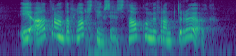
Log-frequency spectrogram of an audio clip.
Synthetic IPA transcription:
iʔaðt̪ɾaant̪aflawxst̪ʰiŋsɪnsθawkʰɔːmɪfɾamt̪ɾœːx

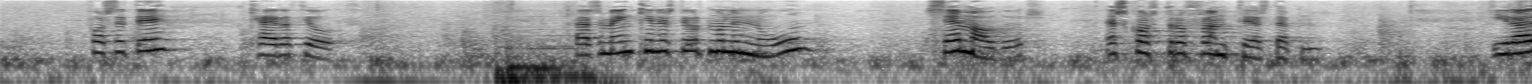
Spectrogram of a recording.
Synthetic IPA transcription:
fɔr̥sɛt̪ɪ | cʰaːjɾaθjoːwθ | θaðsɛmejɲcɪnːɪst̪jowɾt̪mawlɪnːu | sɛːmaːwðʏɾ̥ | ɛɾ̥skɔr̥t̪ʏɾawfɾamt̪ʰiːðast̪ɛpnʏ | iɾaj

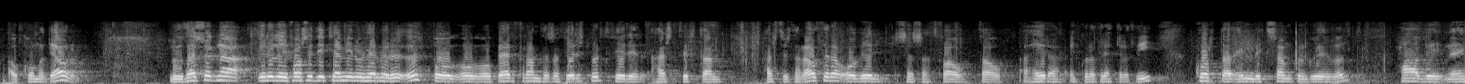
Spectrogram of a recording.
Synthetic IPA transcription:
a̰wkʰɔːmant̪ɪaːwɾʏm | nuθɛsvɛknavɪɾðʏlejɪfɔrsat̪̬ɪc̪ʰɛːmjɪnuçɛɾmɛɾʏhpɔɣɔɣɔɣpɛɾfɾamθɛsːafɪːɾɪ̥ɾspʏɾt̪fɪɾɪɾhajst̪fɪr̥t̪anhajst̪fɪst̪anɾraːwθejraʔɔɣvɪlsɛnsaxt̪faːwθawa̰ðɦeːjɾaḛjŋ̥kʰvʏɾafɾjɛht̪ɪɾaθvi | kʰvɔr̥t̪avejnvɪht̪samkœŋkʏɪɪvœlt̪haːvɪmɛðe

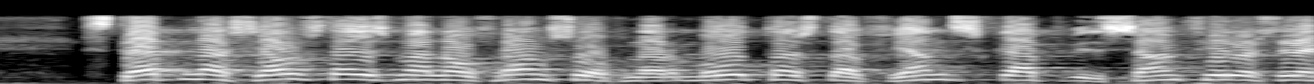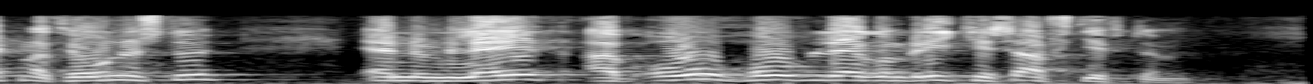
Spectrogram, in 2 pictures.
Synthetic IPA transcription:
st̪ɛpnḁsjawlvst̪ajðɪsmanːaɔfɾamsɔwknaɾmoːwt̪ast̪avfjant̪skaːpvɪðsamfjɛːlasɾɛhknaθjoːwnʏst̪ʏ | ɛnːʏmleːjðavoːwɦowvlɛɣʏmriːcɪsafscɪft̪ʏ̰m

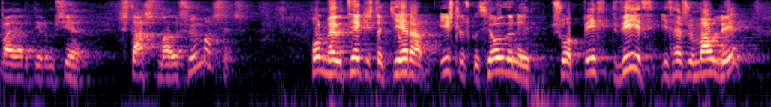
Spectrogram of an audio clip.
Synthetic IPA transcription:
paːjaɾt̪ɛɾʏmsjɛ | st̪ar̥smaːðʏɾsʏːmḁsɪns | hɔnʏmhɛvʏɾ̥t̪ʰɛːcɪst̪aðcɛːɾaist̪lɛnskʏθjoːwðʏnɪsvɔpɪl̥t̪vɪðiθɛsːʏmaːwlɪ

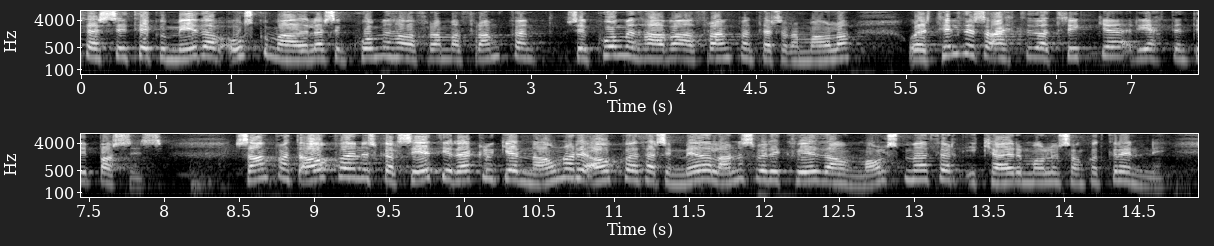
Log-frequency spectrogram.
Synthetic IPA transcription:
θɛsːɪt̪ʰɛːkʏmɪðavo̰wskʏmaːðɪlɛɣasɛmkʰɔːmɪðɦavafɾamːaðfɾamkʰvamt̪sɛmkʰɔːmɪðɦaːvaːðfɾamkʰvam̥t̪θɛsːaɾamaːwla | ɔɣɛɾ̥t̪ʰɪlθɛsːaajht̪ɪðaðt̪ʰɾɪcːarjɛht̪ɪnt̪ɪpasːɪns | samkʰvamn̥t̪aːwkʰvajðɪnʏskalsɛːt̪irɛklʏcɛɾnaːwnaɾɪaːwkʰajðɪθasɛmːɛːðalanːansvɛɾðɪkʰvɛːðawmːawlsmɛːðafɛɾðicʰaːjɾʏmaːwlʏmsãmkʰvamn̥t̪kɾejnɪnːɪ

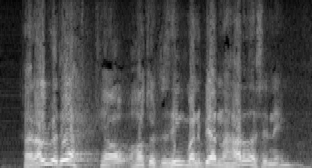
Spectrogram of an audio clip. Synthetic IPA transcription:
θaðɛɾalvɛrːjɛht̪çawhawht̪ʏht̪ʏθiŋk̚manɪp̬jat̪naɦaɾðasɪnːɪ

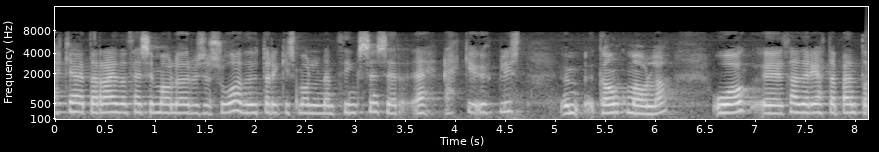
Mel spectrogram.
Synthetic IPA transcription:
ɛhcɪhajt̪aðraːjðaθɛsːɪmaːwlaœɾvɪsɛnsɔaðʏːt̪aɾicɪsmaːwlanɛmt̪θiŋksːɪnsɛɾɛhcɪʏhplist̪ | ʏmkawŋkmaːwla | ɔɣθaðɛɾjaht̪apɛnt̪

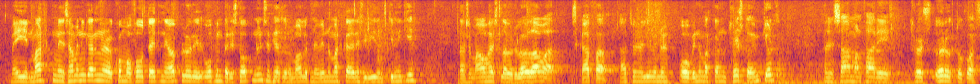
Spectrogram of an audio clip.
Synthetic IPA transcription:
meːjɪnmar̥knmɪðsaːmɪnːiŋkaɾɪnɛɾaðkʰɔːmaːwfoːwt̪ejt̪nɪœplœɾɪoːpʏmpɛɾɪst̪ɔpnʏnsɛmfjat̪laɾʏmaːwlɪhpnɪvɪnːʏmar̥kaðɪɾɪnsiviːðɪnscɪlniɲcɪ | θasɛmaːwhast̪lavɛːɾʏlœɣðawað | skaːpaaːðt̪ʰʏnʏliːvɪnʏɔɣvɪnːʏmar̥kaðnʏmt̪ʰɾœɥst̪aʏmcœɾðθasɛmsaːmanfaːɾɪt̪ʰɾœɥst̪œːɾʏxt̪ɔɣkɔθ

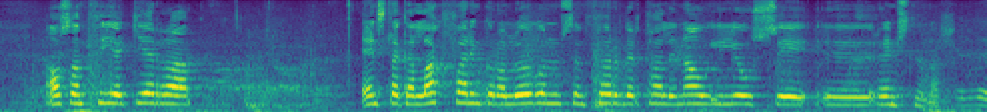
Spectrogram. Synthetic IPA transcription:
a̰wsam̥t̪θiaðcɛːɾa | ejnst̪ajkalaxfaːjɾiŋkʏɾawlœːɣɔnʏmsɛmθœɾvɛɾ̥t̪ʰaːlɪnaːwiljoːwsɪrejnst̪lʏnːa̰ɾ̥

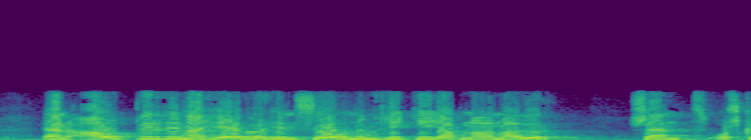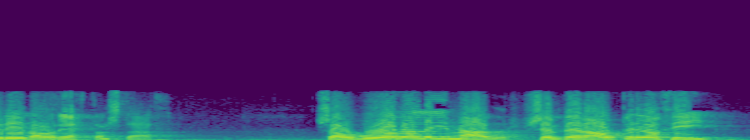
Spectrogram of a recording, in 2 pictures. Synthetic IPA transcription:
ɛnaːwpɪɾðɪnaɦɛːvʏɾ̥ɦɪnːsjoːwnʏmr̥ɪcːɪjapnaðamaːðʏɾ̥ | sɛnt̪ɔɣskɾɪːvarjɛht̪anst̪a̰ːθ | sawvɔːðalejɪnaːðʏ̰ɾ̥sɛmpɛːɾaːwpɪɾðawθi

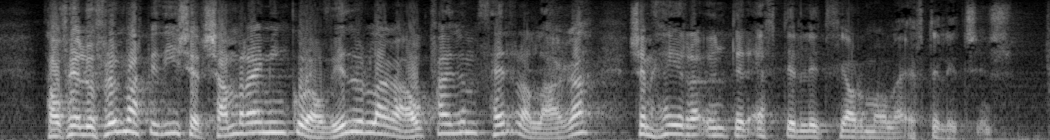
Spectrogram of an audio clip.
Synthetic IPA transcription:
θawfɛːlʏfɾʏmvar̥pɪðiːsɛɾ̥samɾaːjmiŋkʏawvɪːðʏɾlaːɣaaːwkʰvajðʏmθejrːala̰ːɣasɛmɦeːjɾaʔʏnt̪ɪɾɛft̪ɪɾlɪt̪fjawɾmawla̰ʔɛ̰ft̪ɪɾlɪ̰t̪sɪ̰ns

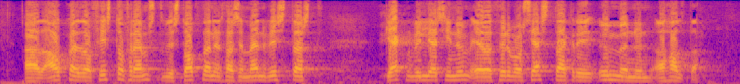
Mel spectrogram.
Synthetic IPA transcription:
aðaːwkʰvaːjðɪðawfɪr̥st̪ɔfɾɛmst̪vɪðst̪ɔpnanɪɾ̥θasɛmːɛnːvɪst̪ast̪ | cɛk̚nvɪljasiːnʏmɛðaθʏɾvawsjɛst̪akɾɪʔʏmːœnːʏna̰ðɦalt̪a̰

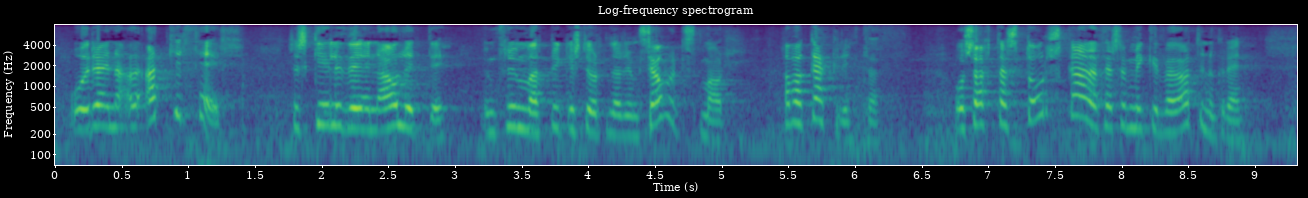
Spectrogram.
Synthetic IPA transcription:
ɔɣɛɾejnaʔaʔat̪lɪɾ̥θejɾ̥ | sɛmscɪːlɪðɪɪnaːwlɪt̪ɪ | ʏmfɾʏmːḁpɾʏcɪst̪jowɾt̪naɾɪʏmsjawvœɾt̪smaːwl̥ | havakakɾɪn̥t̪θaθ | ɔɣsaxt̪θast̪owɾ̥skaːðaθɛsːamɪːcɪɾvɛɾðaːt̪ɪnʏkɾejn̥t̪

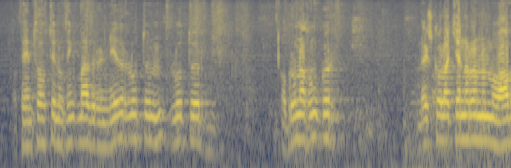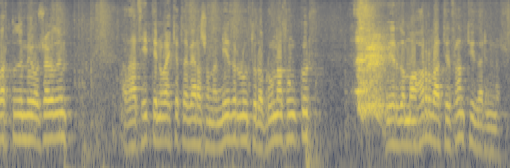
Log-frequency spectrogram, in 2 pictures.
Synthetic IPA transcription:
ɔɣθejmθowht̪ɪnuθiŋkmaːðʏɾʏnɪːðʏɾlut̪ʏmluːt̪ʏɾ | ɔɣpɾuːnaθuŋkʏɾ | leɣskowlacʰɛnːaɾanːʏmɔɣawvar̥pʏðʏmɪɣawsœɣðʏm | a̰ðθaðθɪːt̪ɪnuwɛhcɛ̥t̪aðvɛːɾasvɔːnanɪːðʏɾluːt̪ʏɾawpɾuːnaθuŋkʏɾ̥ | vɛɾðɔmaɦɔɾvat̪ʰɪlfɾamt̪ʰiːðaɾɪnːaɾ̥

